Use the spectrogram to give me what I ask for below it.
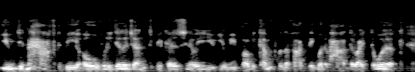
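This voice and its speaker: A man with a strong Welsh accent at a very fast pace, with hardly any pauses. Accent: thick Welsh. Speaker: compliance consultant, webinar panelist. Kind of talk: webinar presentation. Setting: online webinar.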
